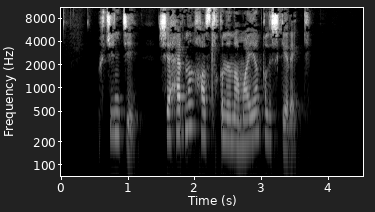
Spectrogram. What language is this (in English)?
Uyghur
